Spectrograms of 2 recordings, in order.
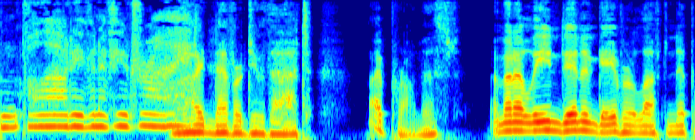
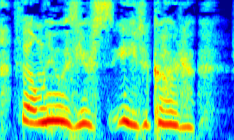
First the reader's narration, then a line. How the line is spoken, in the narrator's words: she gasped out as she dragged in a ragged breath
